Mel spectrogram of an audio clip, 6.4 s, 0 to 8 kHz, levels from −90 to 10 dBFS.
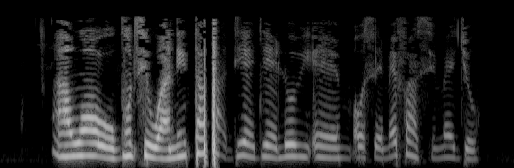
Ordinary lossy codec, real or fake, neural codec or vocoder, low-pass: MP3, 24 kbps; real; none; 7.2 kHz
